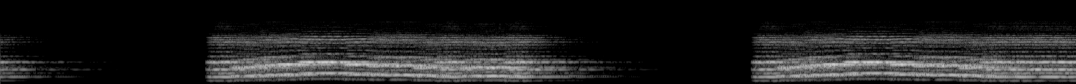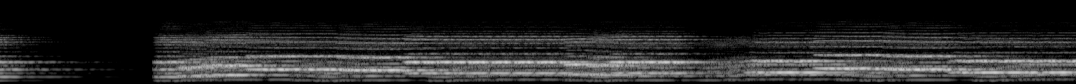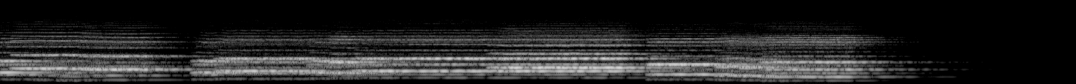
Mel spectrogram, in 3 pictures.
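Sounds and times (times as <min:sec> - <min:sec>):
soprano singing: 0:02.1 - 0:05.5, 0:07.5 - 0:10.8, 0:12.3 - 0:30.6.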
